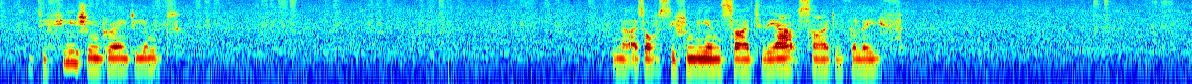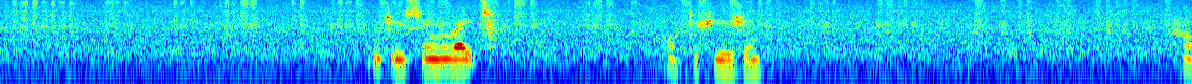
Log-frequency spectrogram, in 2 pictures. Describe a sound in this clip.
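A marker pen squeaks and scratches on paper.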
